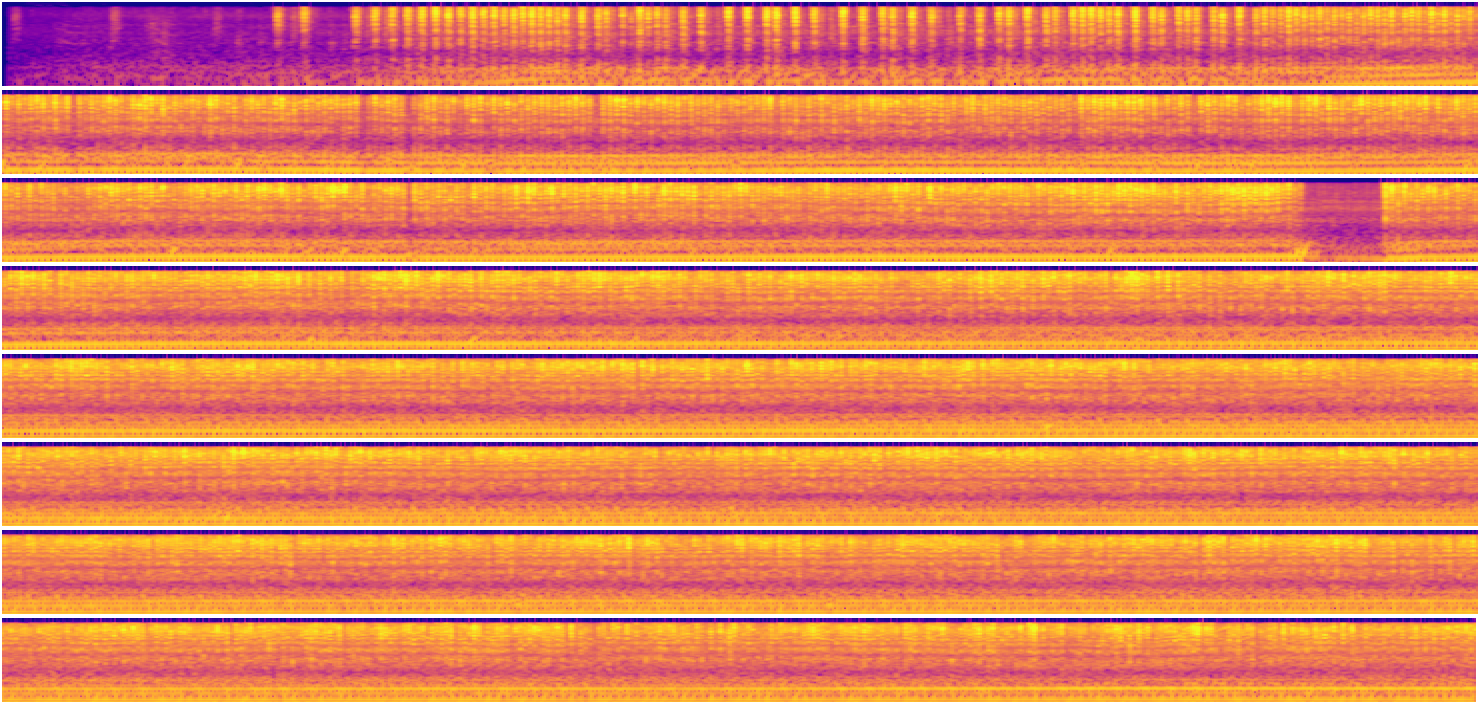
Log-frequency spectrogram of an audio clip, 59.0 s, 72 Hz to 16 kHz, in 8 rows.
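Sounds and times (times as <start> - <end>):
P-51 propeller plane engine starting: 0.1 - 59.0.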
